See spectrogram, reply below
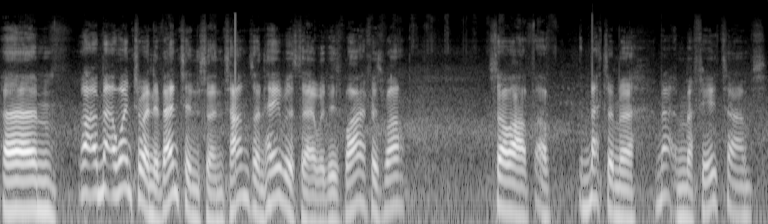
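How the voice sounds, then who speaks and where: A man's voice: on the high side, animated, normal speed, darkish tone, a little hiss or hum. Chatty man streaming outdoors. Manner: chatty, reads out viewer comments, frequent throat clearing. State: voice going hoarse. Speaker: livestream host. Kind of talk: casual walking livestream chat. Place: outdoors on a windy seafront at dusk.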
